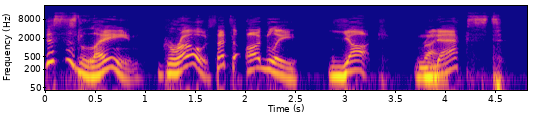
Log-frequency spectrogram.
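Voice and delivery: put-on blunt, no-filter kid voice. Acting out a kid rejecting gifts with no filter, imitating a blunt kid. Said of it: "So a kid would just be like".

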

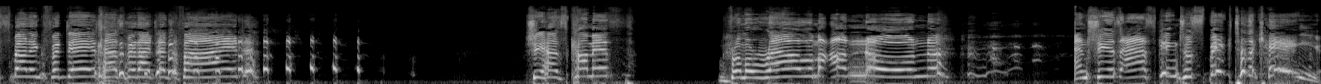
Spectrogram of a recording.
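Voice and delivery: crier announcement voice. Performer announcing a new arrival to the audience, in a weird town crier voice. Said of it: "your weird crier voice".

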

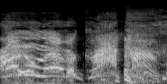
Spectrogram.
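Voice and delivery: put-on scream, yelped out way up high. Retelling losing patience with a child in a store: imitating a scream. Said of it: "I just screamed at the top of my lungs".

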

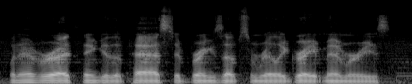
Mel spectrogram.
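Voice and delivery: drawn out, completely flat, level pitch. Guessing a quiz quote's author, answering as Steven Wright: Steven Wright impression. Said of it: "Was that your Stephen Wright impression?".

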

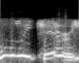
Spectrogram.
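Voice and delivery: fake careless tone, pitched high.

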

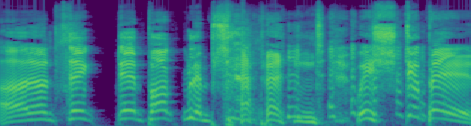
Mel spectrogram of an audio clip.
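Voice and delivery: put-on accent from the Netherlands. Retelling what one of them said after walking back from the bar: Netherlands accent. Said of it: "With a Netherlands accent".

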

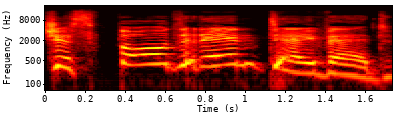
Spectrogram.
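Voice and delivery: very high, swooping impression voice. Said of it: "now I'll do Moira".

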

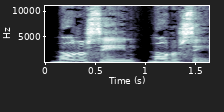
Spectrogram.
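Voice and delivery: ordinary talk

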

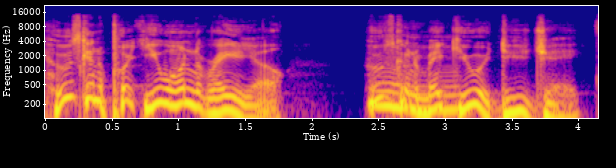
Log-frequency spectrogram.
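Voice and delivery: derisive, scornful, mocking taunting tone. Retelling what an uncle told them about pursuing a dream, imitating his mocking tone. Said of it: "he said it with like a real mocking tone".

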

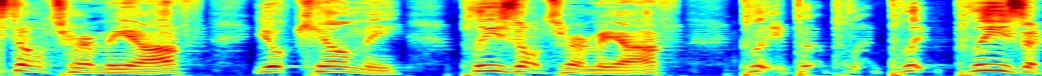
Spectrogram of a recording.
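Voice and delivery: put-on robot voice, pleading. Retelling a robot's words from a study with 89 people, imitating a robot begging. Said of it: "the robot was begging".

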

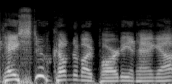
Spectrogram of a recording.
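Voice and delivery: plain

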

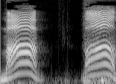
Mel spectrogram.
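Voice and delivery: put-on high yelling. Retelling a guy bursting through the door at a strip club, retelling a guy yelling. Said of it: "a guy bursts through the door and starts yelling".

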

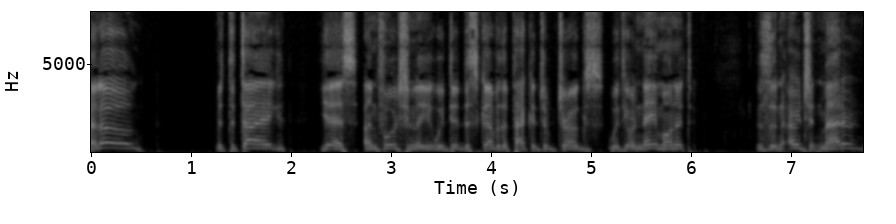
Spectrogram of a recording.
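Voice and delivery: put-on foreign, non-American accent. Retelling a scam phone call, imitating caller's non-american accent. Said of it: "he doesn't have an Americanized accent".

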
